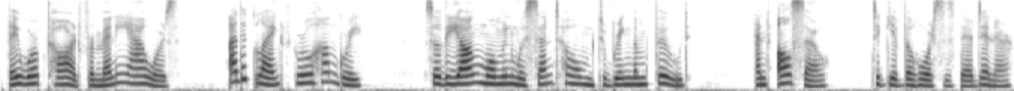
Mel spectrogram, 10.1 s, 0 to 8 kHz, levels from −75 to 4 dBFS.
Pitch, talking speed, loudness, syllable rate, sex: 225 Hz, 175 wpm, -21 LUFS, 4.7 syllables/s, female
